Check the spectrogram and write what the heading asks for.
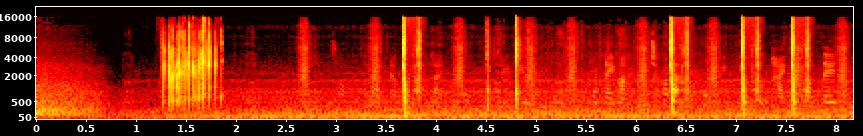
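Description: Laptop keys being pressed: sharp, irregular clicks about half a second to a second apart, after a short burst of hissing noise about a second in.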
